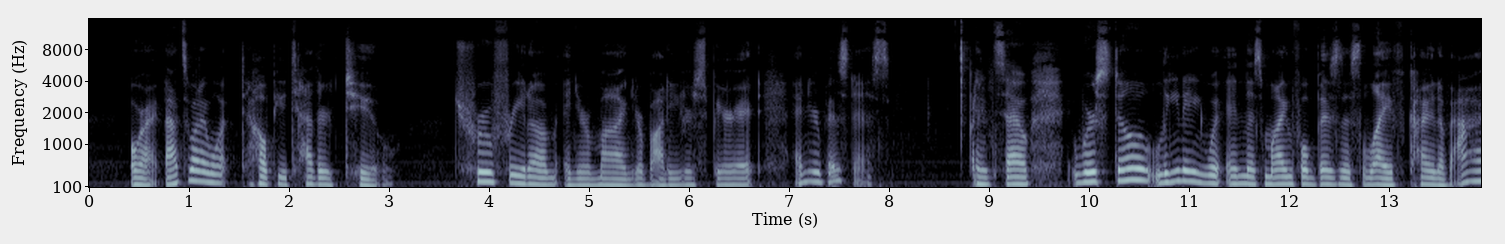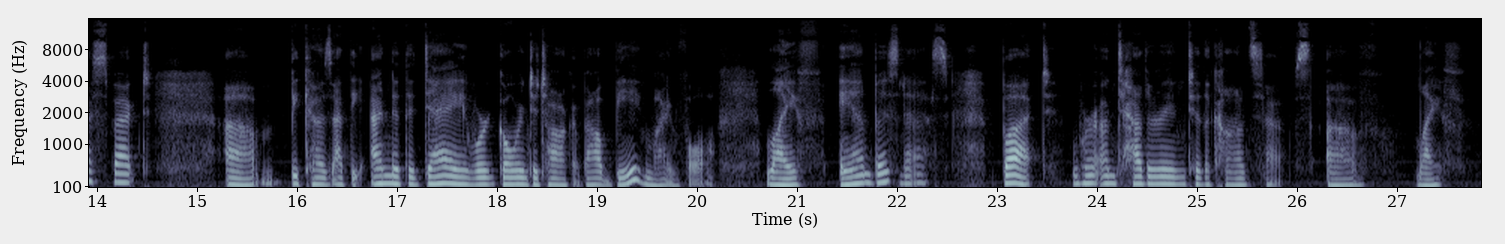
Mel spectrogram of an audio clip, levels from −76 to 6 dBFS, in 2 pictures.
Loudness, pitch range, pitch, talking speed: -24 LUFS, 140-170 Hz, 150 Hz, 135 wpm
